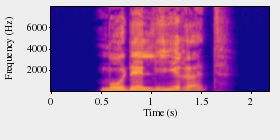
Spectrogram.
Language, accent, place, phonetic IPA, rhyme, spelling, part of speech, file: German, Germany, Berlin, [modɛˈliːʁət], -iːʁət, modellieret, verb, De-modellieret.ogg
- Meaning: second-person plural subjunctive I of modellieren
